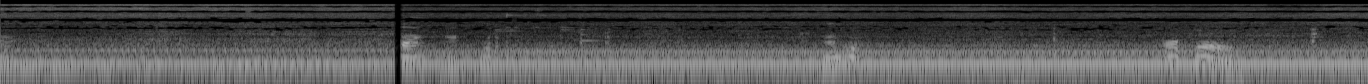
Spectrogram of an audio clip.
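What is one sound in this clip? Metal parts clink as a hand handles them.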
